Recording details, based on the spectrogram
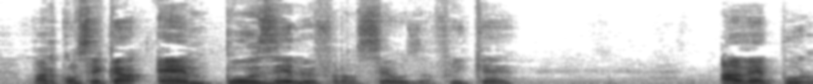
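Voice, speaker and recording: The recording has a dry, close sound with no echo. A man with a Cameroonian accent speaks fairly slowly, his pitch swinging very widely. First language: Bassa (speaking French). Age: 50s. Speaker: political commentator. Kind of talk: political commentary.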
